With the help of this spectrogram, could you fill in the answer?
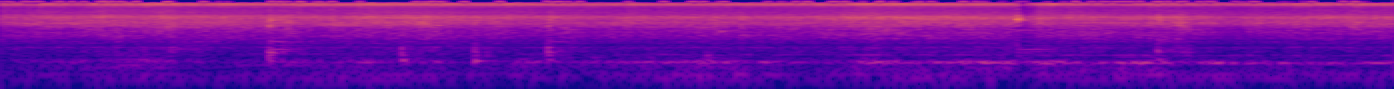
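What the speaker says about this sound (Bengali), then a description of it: "এবার বেশ ভালো করে মশলাগুলো কষে নেব" Ground ginger, cumin and coriander paste fries and gets stirred in a pan, a steady loud sizzle with occasional scrapes and taps from the utensil throughout.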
